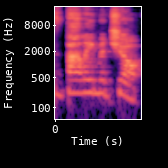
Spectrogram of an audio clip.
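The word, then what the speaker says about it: Ballymageough: Now, Joshua Morris sent this over to me, and he explained that although the band is called, and I'm going to spell this, Bally Mageouch, it's pronounced as Ballymajock.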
